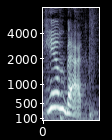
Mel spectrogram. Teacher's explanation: It's handbag, but N and D are replaced by an M. So D disappears right because of collision and then N is replaced by M because of sound change assimilation. · And then N is replaced by M because of sound change, assimilation. So handbag, D disappears, N is changed into M. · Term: elision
